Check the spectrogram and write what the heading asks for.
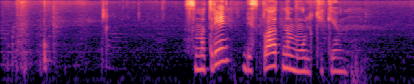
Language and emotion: Russian, neutral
